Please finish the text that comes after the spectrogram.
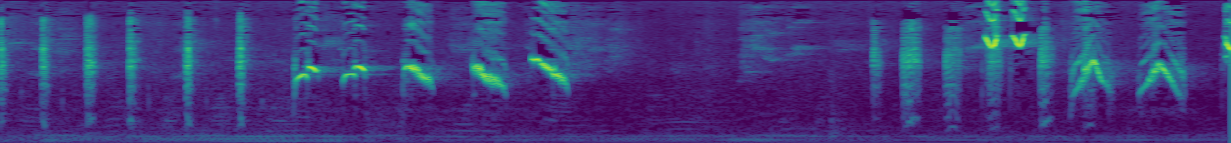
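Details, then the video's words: Green leafbird (cucak ijo) singing a run of sharp ticking notes, then loud slurred whistles and rising-falling phrases, ending in high chattering notes at a quick, uneven pace. "CUCAK IJO BAHAN CEPAT NYAUT DENGAR CUCAK IJO INI"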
